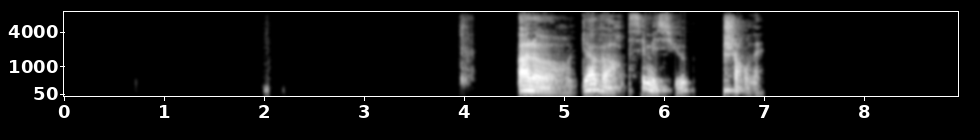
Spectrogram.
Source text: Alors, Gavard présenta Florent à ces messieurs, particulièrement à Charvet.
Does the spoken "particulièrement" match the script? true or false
false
